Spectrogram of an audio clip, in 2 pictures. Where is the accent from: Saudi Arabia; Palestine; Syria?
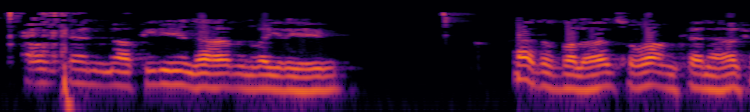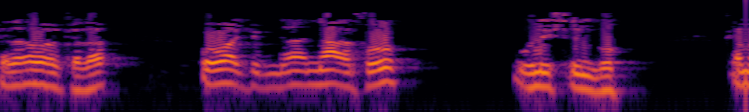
Syria; لكن النوبات مستعملة عندنا في سوريا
